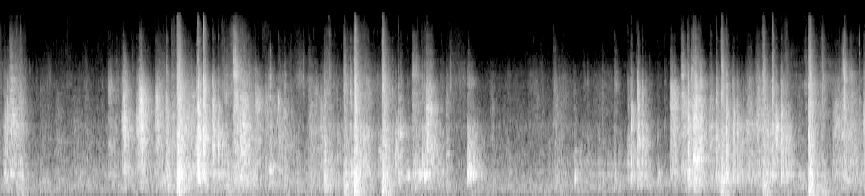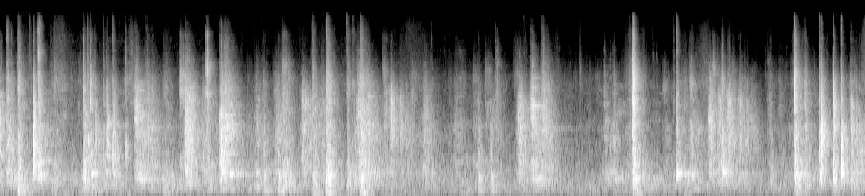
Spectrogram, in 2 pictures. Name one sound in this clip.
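A foosball ball clacks sharply against the rods and walls of the table.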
